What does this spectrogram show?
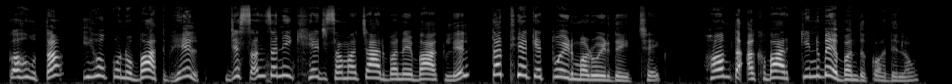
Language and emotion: Maithili, disgusted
